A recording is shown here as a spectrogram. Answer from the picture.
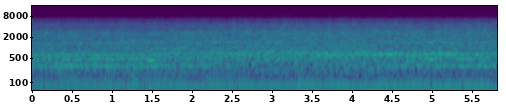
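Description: A vehicle engine idling steadily, with a constant low hum under it.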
